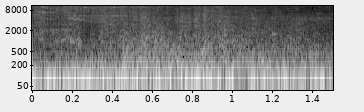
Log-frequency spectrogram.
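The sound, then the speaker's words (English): A submarine blows up in a huge explosion that rumbles in a deep, sustained roar, loud and dense with low-end boom and crackling debris noise that holds steady throughout, with no voices present. “Just as she rose above the submarine, desperately flapping her wings for lift, a huge explosion went off.”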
